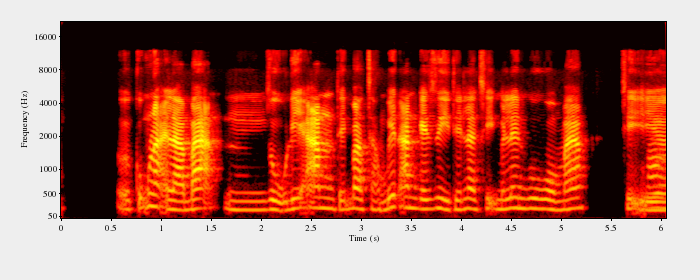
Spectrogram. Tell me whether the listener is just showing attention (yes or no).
yes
